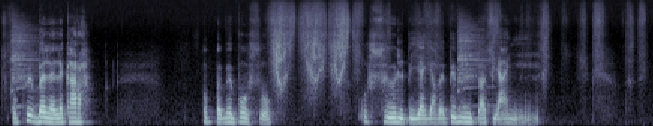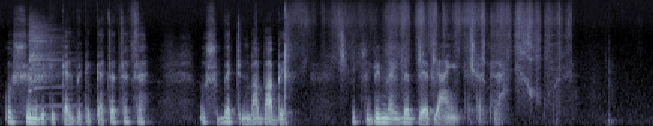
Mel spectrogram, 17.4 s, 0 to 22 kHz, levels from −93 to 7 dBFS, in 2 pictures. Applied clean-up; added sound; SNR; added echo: none; Gong; 12 dB; none.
